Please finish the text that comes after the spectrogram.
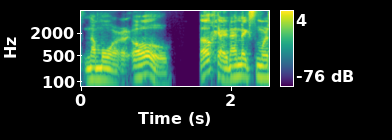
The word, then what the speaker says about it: Namor: pretty cool I like because pronunciation of Namor the name is Namor oh okay that makes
